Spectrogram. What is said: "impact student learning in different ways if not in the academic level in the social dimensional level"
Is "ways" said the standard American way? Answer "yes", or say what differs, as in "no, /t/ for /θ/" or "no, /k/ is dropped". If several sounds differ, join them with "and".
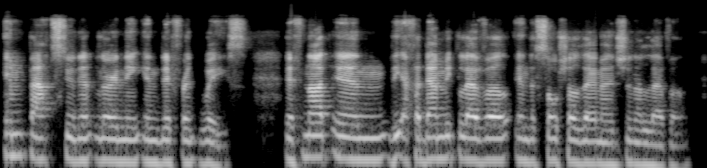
no, /s/ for /z/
